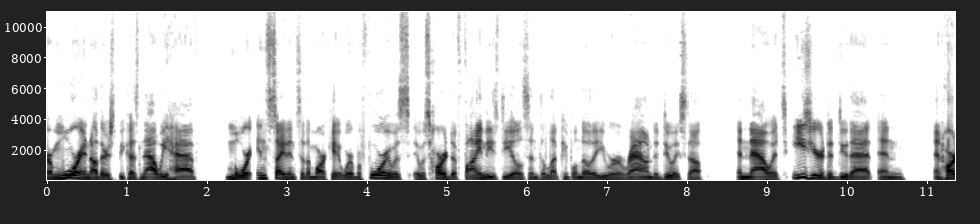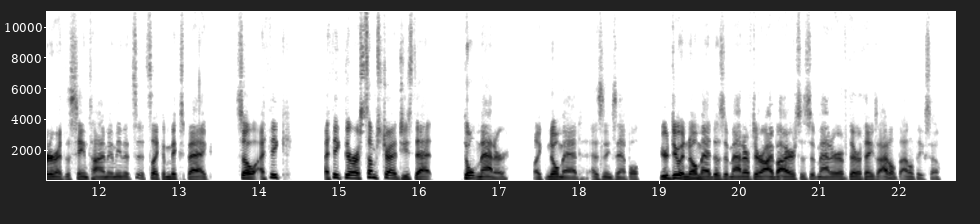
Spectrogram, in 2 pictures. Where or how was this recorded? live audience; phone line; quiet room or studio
live audience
